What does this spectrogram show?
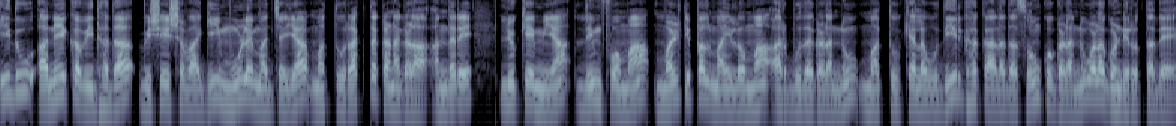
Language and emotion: Kannada, neutral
